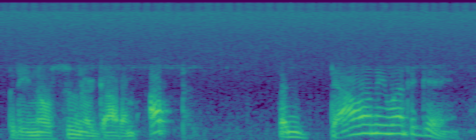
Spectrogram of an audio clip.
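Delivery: usual speaking voice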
